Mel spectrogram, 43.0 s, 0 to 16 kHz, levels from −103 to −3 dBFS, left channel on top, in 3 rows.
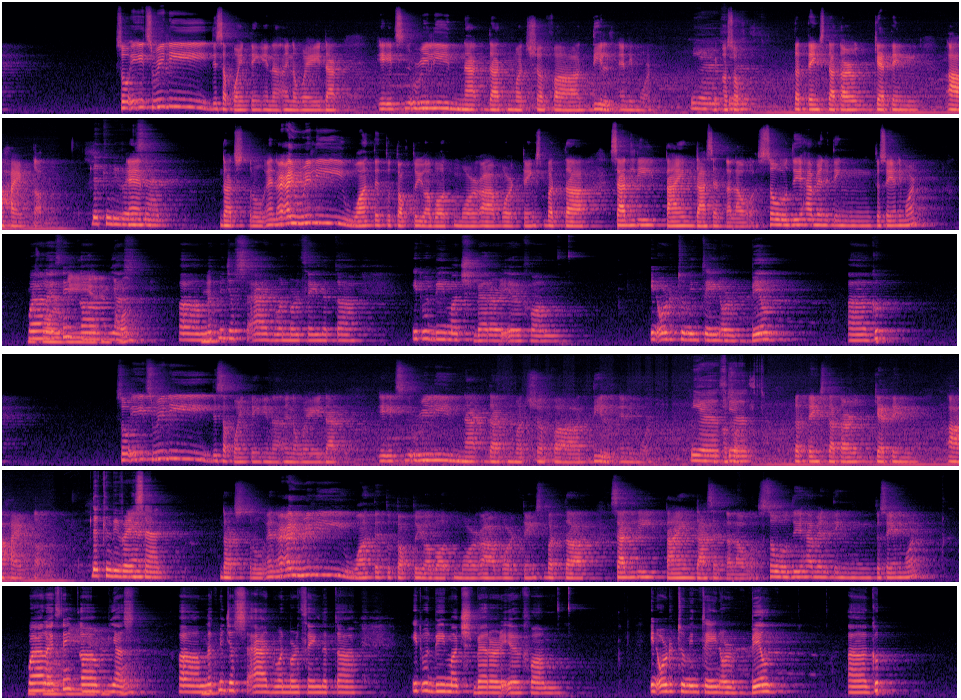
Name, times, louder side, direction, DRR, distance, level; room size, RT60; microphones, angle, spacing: voice 1, 1.7-5.0 5.6-9.7 10.7-11.1 11.9-13.7 14.2-15.0 16.2-16.6 17.6-28.1 29.1-30.7 31.7-31.9, left 3 dB, 45° left, 8 dB, 0.7 m, -36 dB
sound 1, 4.0-15.2, right 1 dB, 85° right, 1.8 m, -52 dB
voice 2, 10.3-11.2 15.7-16.8 29.1-30.7 31.4-34.0 34.9-37.1 38.4-40.4 41.4-41.9, right 5 dB, 50° right, 12 dB, 0.4 m, -33 dB
10.0 x 9.1 x 3.8 m, 1.3 s
head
